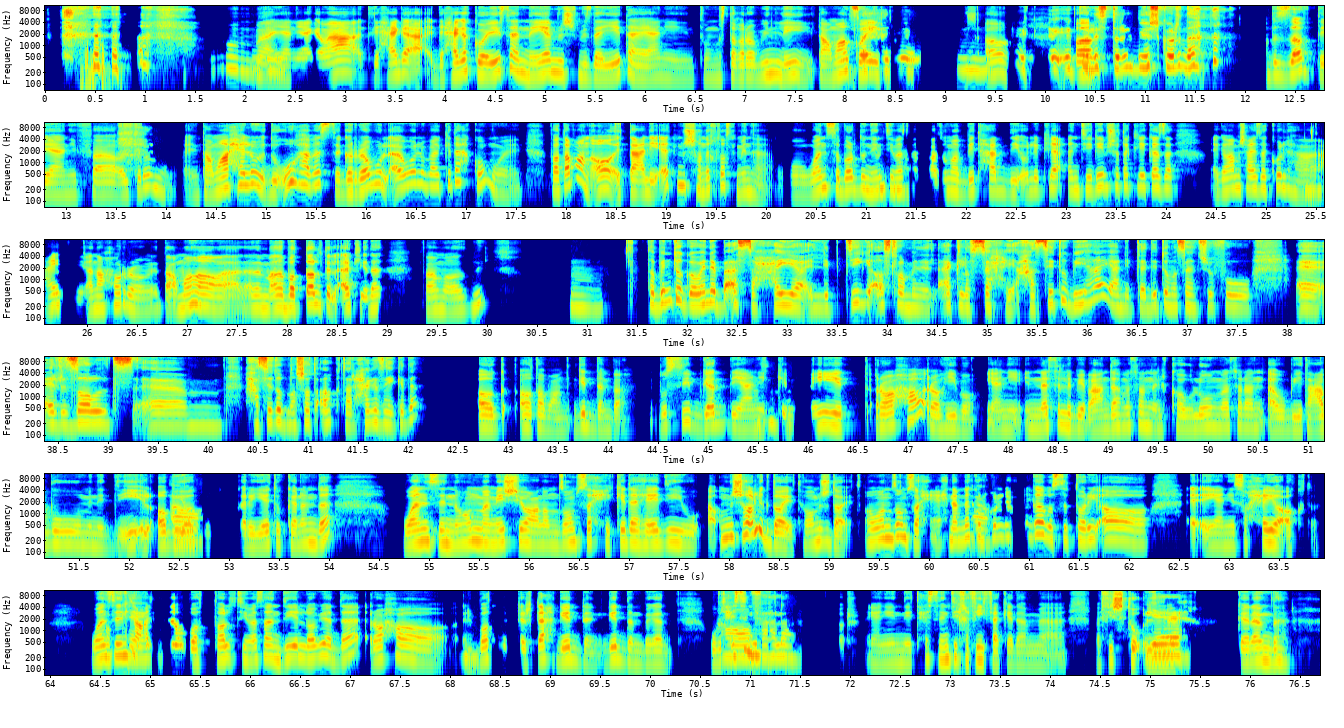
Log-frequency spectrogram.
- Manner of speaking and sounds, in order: laugh; laugh; in English: "Once"; tapping; unintelligible speech; other background noise; in English: "Results"; other noise; in English: "Once"; in English: "Diet"; in English: "Diet"; in English: "Once"; unintelligible speech
- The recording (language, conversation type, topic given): Arabic, podcast, إزاي تجهّز أكل صحي بسرعة في البيت؟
